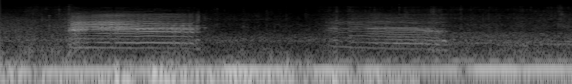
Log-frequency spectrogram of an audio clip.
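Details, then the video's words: Female tailless tuxedo cat greeting her person the moment she sees her: two loud, bright meows about a second apart, the second slightly fainter and falling, with a constant low hum underneath. "Tailless tuxedo cat starts meowing loudly as soon as she sees me"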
